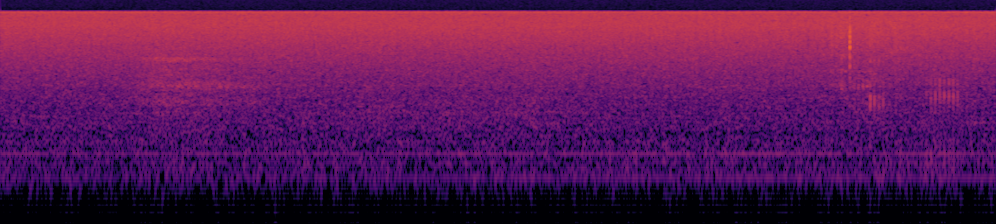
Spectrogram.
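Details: Pet cat purring while yawning, a continuous low droning purr holding steady for the whole stretch, with soft rustling and a couple of brief faint noises near the end.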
